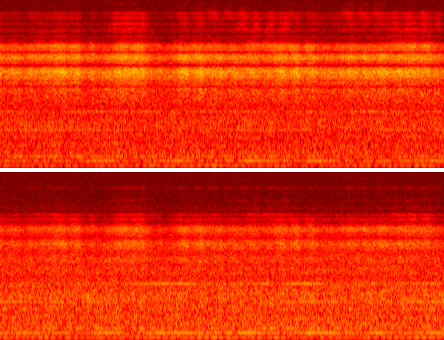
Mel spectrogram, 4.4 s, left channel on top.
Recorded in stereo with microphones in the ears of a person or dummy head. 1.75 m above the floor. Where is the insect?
25° left (ahead or behind).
